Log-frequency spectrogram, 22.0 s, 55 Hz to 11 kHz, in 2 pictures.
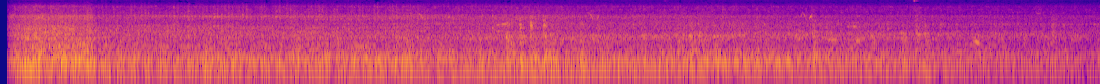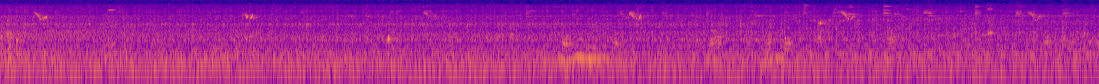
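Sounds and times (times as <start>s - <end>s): truck engine idling: 0.1s - 21.9s
people talking: 3.2s - 4.2s, 8.0s - 10.8s, 16.5s - 17.4s, 18.0s - 21.9s.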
